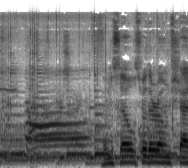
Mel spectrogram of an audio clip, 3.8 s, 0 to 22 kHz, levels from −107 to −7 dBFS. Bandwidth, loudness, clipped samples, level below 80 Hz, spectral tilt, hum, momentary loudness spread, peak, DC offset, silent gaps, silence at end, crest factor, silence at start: 17 kHz; -16 LUFS; under 0.1%; -60 dBFS; -4 dB/octave; none; 8 LU; 0 dBFS; under 0.1%; none; 0 s; 14 dB; 0 s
